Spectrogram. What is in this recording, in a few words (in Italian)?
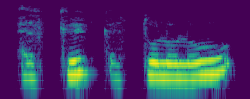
"cuch", Dialetto di Albosaggia; Tululùu; Gufo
